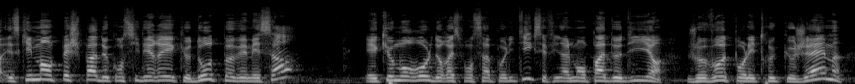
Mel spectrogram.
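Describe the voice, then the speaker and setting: A man's voice: a little high, a bit bright. Male councillor, sarcastic rebuttal, emphatic with restarts. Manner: combative, sarcastic and indignant. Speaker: local elected official. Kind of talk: council debate speech.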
